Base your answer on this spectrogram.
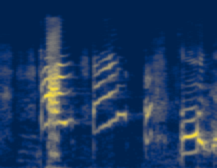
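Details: Puppy objecting to having its picture taken, giving short high whining yelps in quick bursts, each with a bright rising and falling tone, while a woman exclaims nearby.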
